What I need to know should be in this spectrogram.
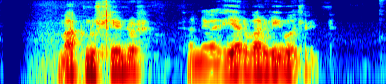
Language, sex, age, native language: Icelandic, male, 50-59, Icelandic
